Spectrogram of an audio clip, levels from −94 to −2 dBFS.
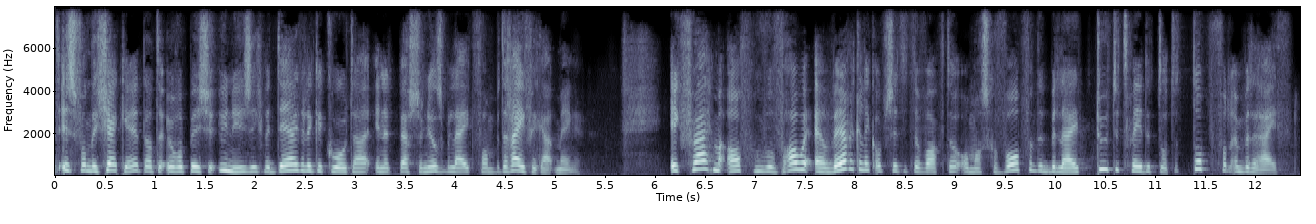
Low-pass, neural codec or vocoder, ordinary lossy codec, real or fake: none; codec, 16 kHz, 1 kbps, X-Codec, WavLM features, trained on Multilingual LibriSpeech; none; fake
